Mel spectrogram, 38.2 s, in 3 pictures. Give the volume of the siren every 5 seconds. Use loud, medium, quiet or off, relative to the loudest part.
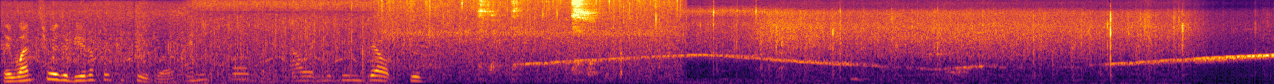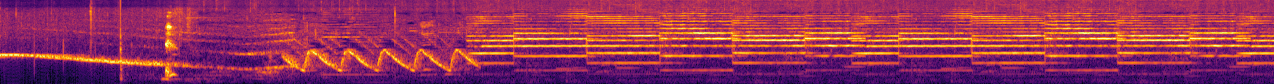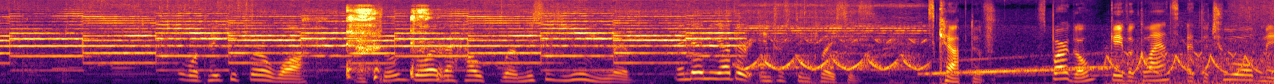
quiet, quiet, loud, loud, loud, loud, loud, loud.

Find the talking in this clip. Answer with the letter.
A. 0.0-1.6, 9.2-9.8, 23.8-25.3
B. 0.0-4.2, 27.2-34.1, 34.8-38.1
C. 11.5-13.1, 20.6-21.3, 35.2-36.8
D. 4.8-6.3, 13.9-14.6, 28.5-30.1
B.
